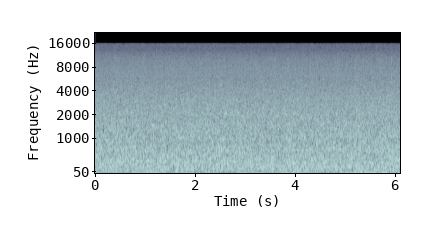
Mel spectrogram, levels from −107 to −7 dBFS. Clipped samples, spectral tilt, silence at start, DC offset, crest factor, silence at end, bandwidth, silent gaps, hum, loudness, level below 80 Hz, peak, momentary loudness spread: under 0.1%; -3 dB/octave; 0 s; under 0.1%; 14 dB; 0 s; 16 kHz; none; none; -21 LUFS; -38 dBFS; -8 dBFS; 0 LU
